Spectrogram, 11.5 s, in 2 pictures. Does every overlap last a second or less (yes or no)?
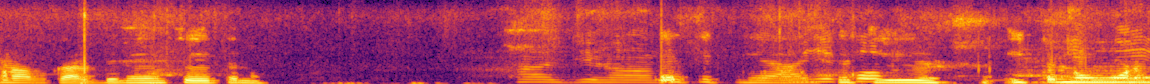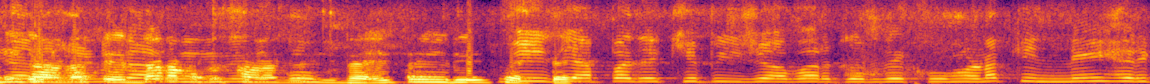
no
